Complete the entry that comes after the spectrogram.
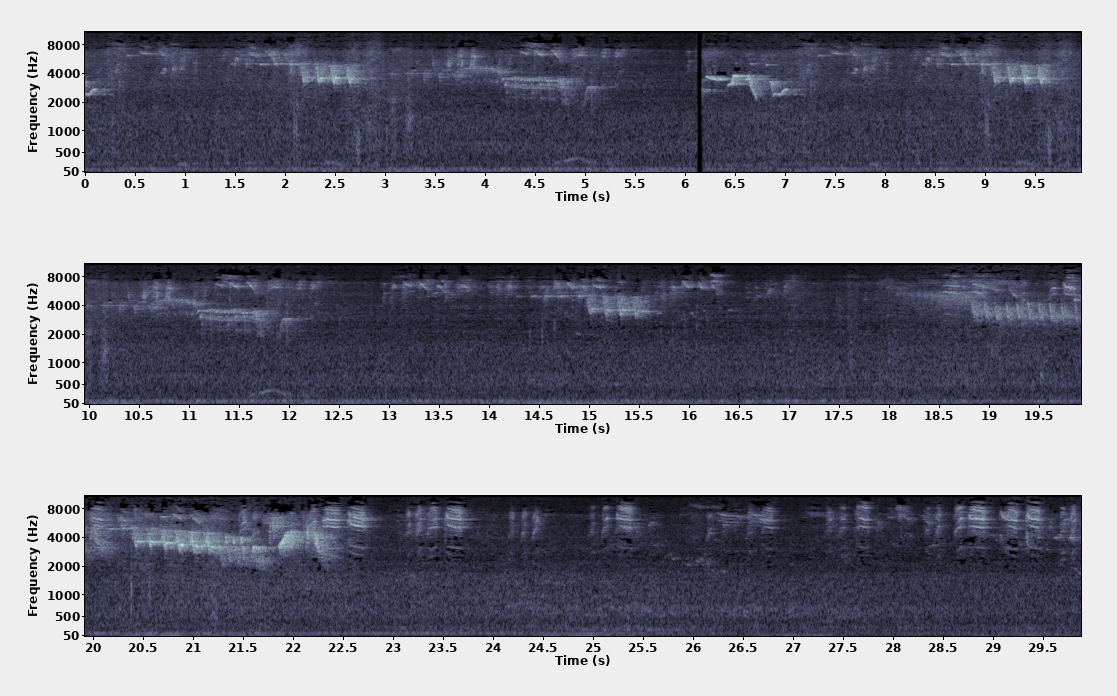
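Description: Birds chirping in short repeated phrases over a steady low hum.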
